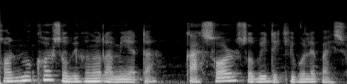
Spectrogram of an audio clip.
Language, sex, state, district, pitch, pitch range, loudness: Assamese, male, Assam, Sonitpur, 130 Hz, 120-145 Hz, -19 LUFS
